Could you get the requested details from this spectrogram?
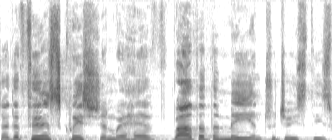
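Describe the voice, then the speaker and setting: With a New Zealand accent, a woman speaks at medium pitch and a moderate pace, with ordinary pitch variation. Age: 60s. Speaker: activist and panel chair. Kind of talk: panel discussion.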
